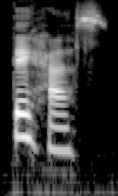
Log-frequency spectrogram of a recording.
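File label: "texas", Spanish, female, slow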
